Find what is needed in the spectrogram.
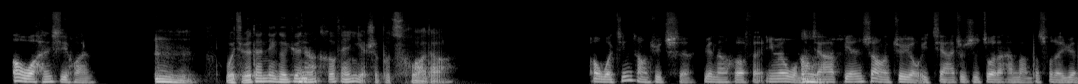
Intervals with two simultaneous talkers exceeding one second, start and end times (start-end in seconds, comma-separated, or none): none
